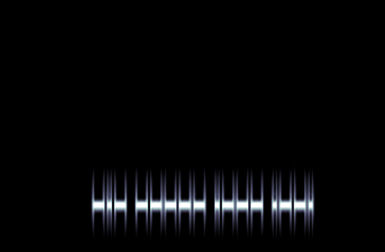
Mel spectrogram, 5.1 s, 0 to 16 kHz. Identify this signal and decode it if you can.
Morse code, heard as a keyed tone, about 25 wpm, 700 Hz. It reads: K0JP
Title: USA Call Signs - 4 Characters - 6x Character Spacing - 25wpm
